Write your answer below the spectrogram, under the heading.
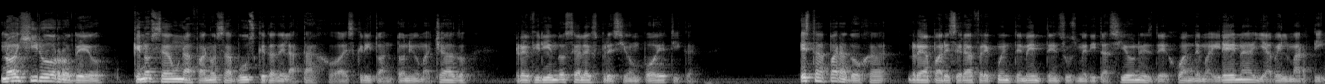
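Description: Over a silent background in a very clean recording, a man with a very deep, low pitch talks at a moderate pace with lively intonation. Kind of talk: radio lecture on literature. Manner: formal; measured, didactic.

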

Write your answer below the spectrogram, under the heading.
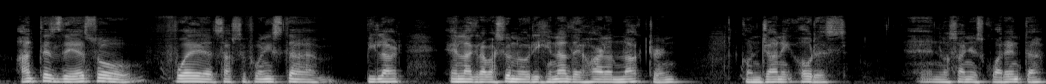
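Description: A man speaks very slowly in a dark, mellow, somewhat breathy voice, his intonation monotone and flat, with long, frequent pauses. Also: medium pitch for a man. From Los Angeles, California, Mexican-American. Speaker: music radio guest, Latin music collector. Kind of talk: casual radio interview.

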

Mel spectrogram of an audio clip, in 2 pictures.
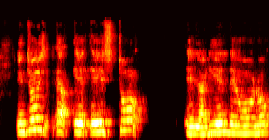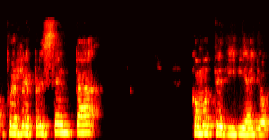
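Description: A woman with a dark, mellow tone talks fairly slowly with ordinary pitch variation. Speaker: film composer. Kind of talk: interview. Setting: video call.

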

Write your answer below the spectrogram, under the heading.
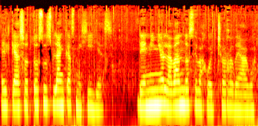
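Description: A woman speaks at a moderate pace in a fairly high, flat monotone, with noticeable background noise. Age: 20s. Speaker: poet and literature student. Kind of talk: poetry reading.

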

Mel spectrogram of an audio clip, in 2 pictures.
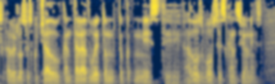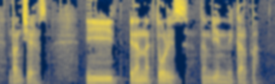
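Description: Over a quiet background, a man with a very deep, low pitch speaks at a fairly slow pace with fairly even intonation. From Mexico, Estado de México (Atlacomulco). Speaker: singer-songwriter and guitarist. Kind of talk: radio interview. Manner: hesitant, many fillers.

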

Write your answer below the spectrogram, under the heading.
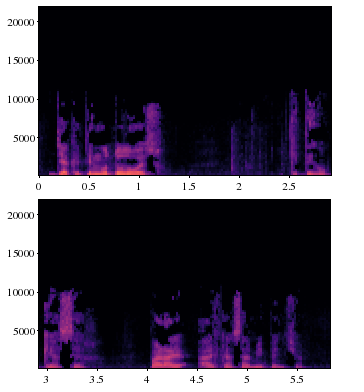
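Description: A man speaks at a fairly slow pace in a medium-pitched voice, with very wide pitch swings. Long, frequent pauses break up his speech, and noticeable background noise runs underneath. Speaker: radio host. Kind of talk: radio interview. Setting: studio. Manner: halting.

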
